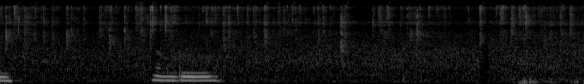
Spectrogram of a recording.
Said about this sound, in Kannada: ತುಂಬ ದಿವಸ ಆದಮೇಲೆ ಮಳೆ ಬರ್ತಾಯಿದೆ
